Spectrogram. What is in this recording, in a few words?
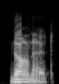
"nonet", American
